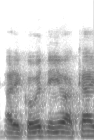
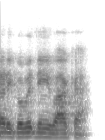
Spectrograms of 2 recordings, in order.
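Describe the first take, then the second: First: "vaca" as va-CÁ in the phrase; Guaraní final stress. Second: "vaca" as VA-ca, falling; Spanish stress. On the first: Retold or imitated. Teacher quoting what people say, final stress. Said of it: "dice la gente". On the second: Shown as a demonstration. Teacher showing what nobody says, first-syllable stress. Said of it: "No dice".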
